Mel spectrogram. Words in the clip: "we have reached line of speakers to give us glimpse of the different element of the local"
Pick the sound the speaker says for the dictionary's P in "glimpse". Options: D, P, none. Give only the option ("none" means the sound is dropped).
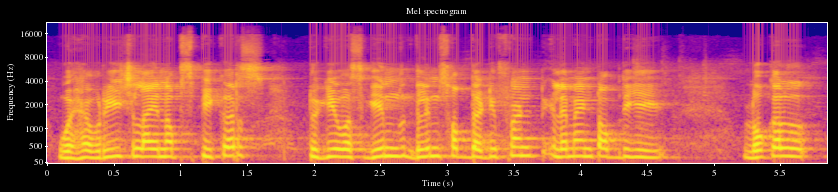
none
